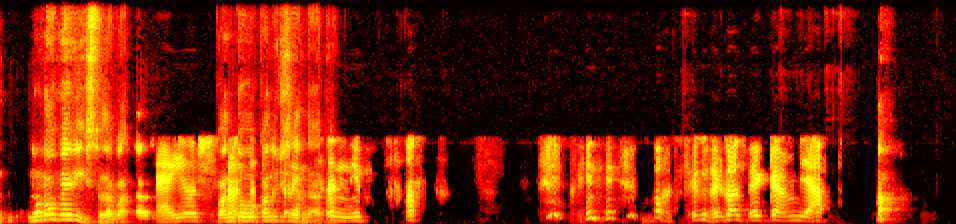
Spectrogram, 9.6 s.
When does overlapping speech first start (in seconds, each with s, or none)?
2.2 s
